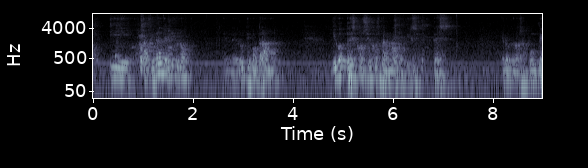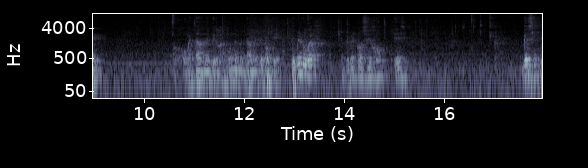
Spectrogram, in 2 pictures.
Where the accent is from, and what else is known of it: Andalusia, Spain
